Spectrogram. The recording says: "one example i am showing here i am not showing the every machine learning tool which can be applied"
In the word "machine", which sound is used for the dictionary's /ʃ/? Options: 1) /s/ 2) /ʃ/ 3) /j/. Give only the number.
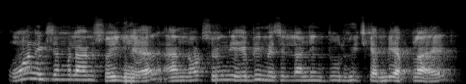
1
